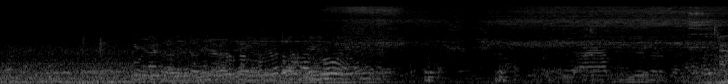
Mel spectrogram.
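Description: Men talk in a crowd outdoors.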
